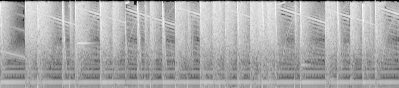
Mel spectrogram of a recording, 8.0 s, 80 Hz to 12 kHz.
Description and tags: Aerobic Loop -36
A four bar four on the floor electronic drumloop at 120 BPM created with the Aerobic ensemble within Reaktor 5 from Native Instruments. Very weird, noisy, experimental electro loop. Normalised and mastered using several plugins within Cubase SX.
